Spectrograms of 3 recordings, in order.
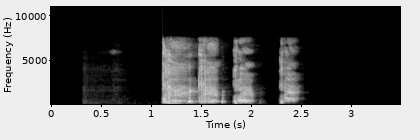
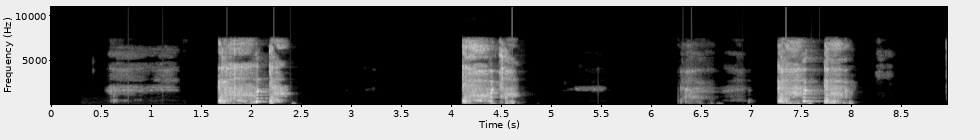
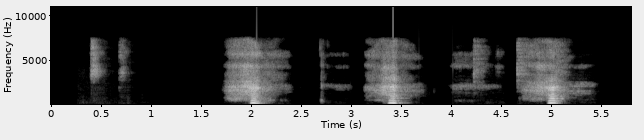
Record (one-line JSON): {"cough_length": "3.5 s", "cough_amplitude": 31939, "cough_signal_mean_std_ratio": 0.4, "three_cough_length": "9.0 s", "three_cough_amplitude": 32768, "three_cough_signal_mean_std_ratio": 0.35, "exhalation_length": "5.8 s", "exhalation_amplitude": 27425, "exhalation_signal_mean_std_ratio": 0.3, "survey_phase": "beta (2021-08-13 to 2022-03-07)", "age": "18-44", "gender": "Female", "wearing_mask": "No", "symptom_cough_any": true, "symptom_new_continuous_cough": true, "symptom_runny_or_blocked_nose": true, "symptom_shortness_of_breath": true, "symptom_sore_throat": true, "symptom_fatigue": true, "symptom_fever_high_temperature": true, "symptom_headache": true, "symptom_onset": "3 days", "smoker_status": "Current smoker (e-cigarettes or vapes only)", "respiratory_condition_asthma": false, "respiratory_condition_other": false, "recruitment_source": "Test and Trace", "submission_delay": "2 days", "covid_test_result": "Positive", "covid_test_method": "RT-qPCR", "covid_ct_value": 21.2, "covid_ct_gene": "ORF1ab gene", "covid_ct_mean": 21.7, "covid_viral_load": "74000 copies/ml", "covid_viral_load_category": "Low viral load (10K-1M copies/ml)"}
